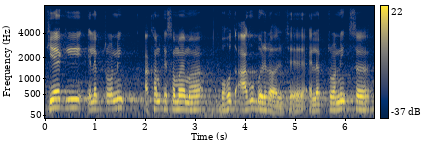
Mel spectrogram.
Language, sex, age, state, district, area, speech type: Maithili, male, 30-45, Bihar, Supaul, rural, spontaneous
